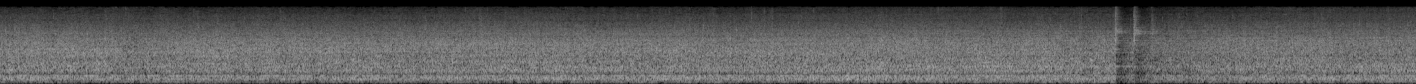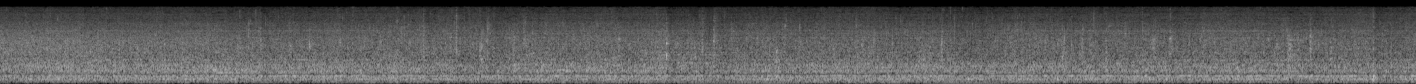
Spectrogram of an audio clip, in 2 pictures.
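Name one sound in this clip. Metal tongs clink against the side of a pan.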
